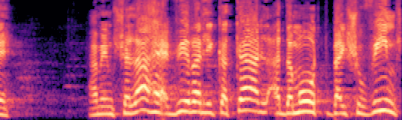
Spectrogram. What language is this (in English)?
Hebrew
